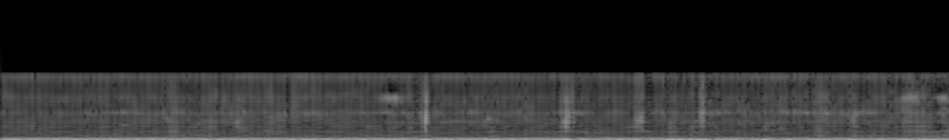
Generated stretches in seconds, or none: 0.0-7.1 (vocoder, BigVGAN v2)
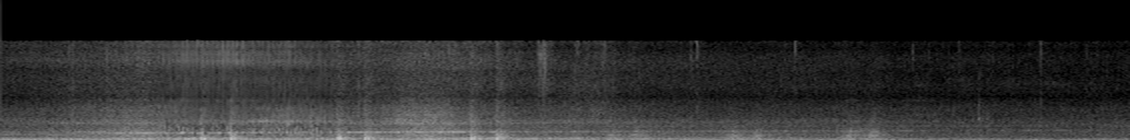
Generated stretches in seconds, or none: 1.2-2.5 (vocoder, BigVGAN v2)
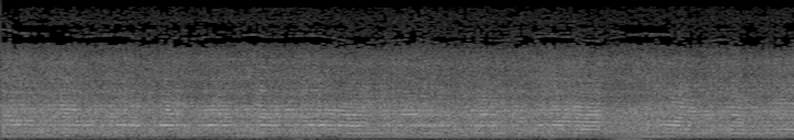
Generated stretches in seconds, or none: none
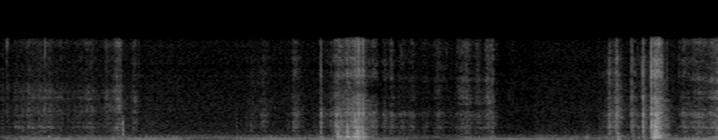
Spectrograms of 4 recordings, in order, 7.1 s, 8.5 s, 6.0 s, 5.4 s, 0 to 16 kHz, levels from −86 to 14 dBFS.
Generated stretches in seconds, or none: 0.0-2.3 (vocoder, BigVGAN v2)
